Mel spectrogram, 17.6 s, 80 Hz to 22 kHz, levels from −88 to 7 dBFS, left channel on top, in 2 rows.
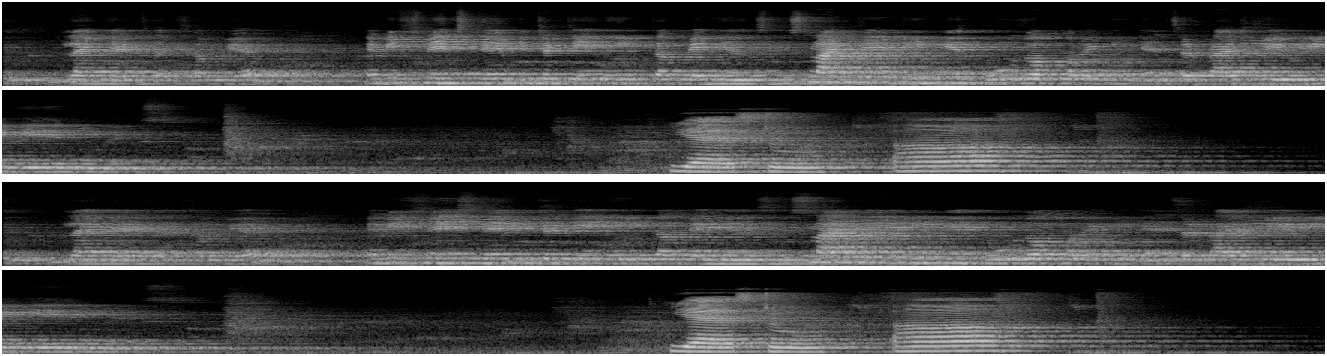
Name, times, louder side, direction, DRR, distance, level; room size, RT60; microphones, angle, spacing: voice 1, 0.0-1.8 2.4-9.8 10.3-10.6 12.2-12.3 12.6-13.3 14.1-14.3 16.0-16.3, left 1 dB, 55° left, -2 dB, 2.2 m, -24 dB
voice 2, 13.3-14.3 14.7-15.6, right 2 dB, 20° right, 5 dB, 0.3 m, -19 dB
12.0 x 9.5 x 5.9 m, 2.9 s
head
